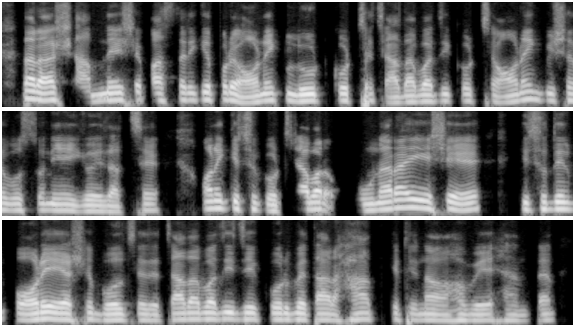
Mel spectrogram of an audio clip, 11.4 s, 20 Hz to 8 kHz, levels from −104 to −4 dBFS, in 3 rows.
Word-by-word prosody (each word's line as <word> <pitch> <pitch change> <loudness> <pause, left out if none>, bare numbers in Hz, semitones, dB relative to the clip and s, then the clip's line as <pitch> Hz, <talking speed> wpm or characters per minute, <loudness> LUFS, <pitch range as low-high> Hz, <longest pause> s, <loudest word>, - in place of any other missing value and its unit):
তারা 175 -4 +7 0.2
সামনে 130 +6 -1
এসে 170 - -5
৫ 150 -1 -1
তারিখের 155 0 -1
পরে 155 -2 +3
অনেক 145 +4 +1
লুট 140 0 +5
করছে, 145 -1 0
চাঁদাবাজি 125 +5 0
করছে, 140 -1 -7
অনেক 165 +6 0
বিষয়বস্তু 140 -2 -3
নিয়ে 130 -1 +1
এগিয়ে 115 0 0
যাচ্ছে, 105 +6 -5 0.4
অনেক 165 0 +3
কিছু 155 -1 0
করছে। 120 -4 -2
আবার 155 0 +4 0.3
ওনারাই 155 +7 +4
এসে 150 +1 +1 0.4
কিছুদিন 155 +1 +1
পরে 125 +4 +6
এসে 120 +4 -4
বলছে 120 0 +1
যে, 115 - -2
"চাঁদাবাজি 135 +1 +2
যে 135 - +3
করবে, 130 0 +2
তার 120 - +1
হাত 130 +1 -2
কেটে 125 -2 -8
নেওয়া 115 -2 -1
হবে।" 115 0 -1
হ্যান-ত্যান। 115 +1 -8
135 Hz, 190 wpm, -21 LUFS, 120-150 Hz, 0.4 s, তারা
